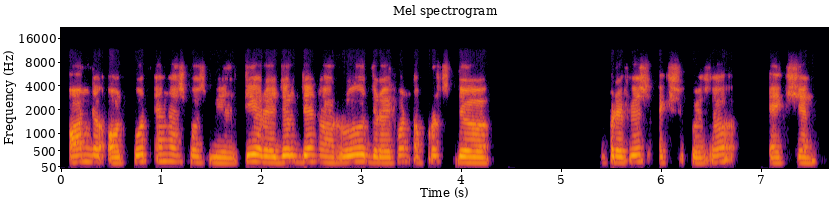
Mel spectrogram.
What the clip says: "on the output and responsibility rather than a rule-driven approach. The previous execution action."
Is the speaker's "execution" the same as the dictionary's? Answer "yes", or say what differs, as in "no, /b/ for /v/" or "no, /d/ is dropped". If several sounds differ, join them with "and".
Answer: no, /s/ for /ʃ/ and /l/ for /n/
